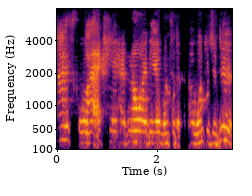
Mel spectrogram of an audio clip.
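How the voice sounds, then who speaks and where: A woman in a German accent speaks at a moderate pace and fairly high pitch with ordinary pitch variation, the sound dry and close with no echo. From southern Germany. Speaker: motorsport engineer. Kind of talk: interview. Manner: halting.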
